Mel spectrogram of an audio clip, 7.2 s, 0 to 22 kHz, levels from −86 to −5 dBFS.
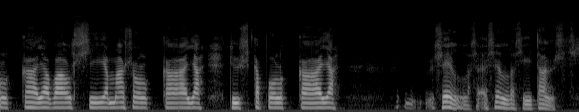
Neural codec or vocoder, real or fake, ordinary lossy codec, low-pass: none; real; none; none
